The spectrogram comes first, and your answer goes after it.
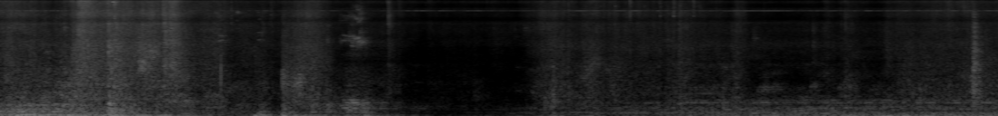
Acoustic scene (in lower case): elevator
